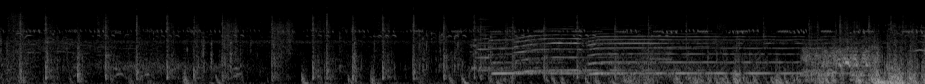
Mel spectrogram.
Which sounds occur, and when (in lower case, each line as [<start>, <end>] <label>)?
[0.00, 9.25] video game sound
[0.12, 0.23] run
[0.15, 0.43] cricket
[0.38, 0.48] run
[0.61, 1.10] cricket
[0.66, 0.77] run
[0.93, 1.09] run
[0.96, 2.37] bark
[1.26, 1.37] run
[1.35, 2.52] cricket
[1.58, 1.65] run
[1.86, 1.96] run
[2.11, 2.35] run
[2.65, 2.82] run
[3.02, 3.90] cricket
[3.09, 3.27] run
[3.51, 3.66] run
[3.83, 4.18] run
[4.06, 4.22] cricket
[4.34, 4.42] run
[4.47, 4.68] cricket
[4.68, 4.81] run
[4.70, 8.54] music
[4.87, 5.03] cricket
[5.00, 5.12] run
[5.33, 5.98] cricket
[5.35, 5.46] run
[5.71, 5.87] run
[6.10, 6.17] run
[6.16, 6.37] cricket
[6.39, 6.59] run
[6.50, 6.75] cricket
[6.78, 6.98] run
[6.93, 7.11] cricket
[7.28, 7.51] cricket
[7.53, 7.69] run
[7.70, 7.93] cricket
[7.92, 9.25] whinny
[8.02, 9.25] clip-clop
[8.16, 8.34] cricket
[8.54, 8.81] cricket
[8.97, 9.23] cricket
